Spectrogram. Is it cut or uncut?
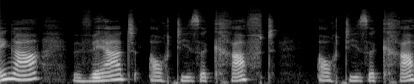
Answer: cut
